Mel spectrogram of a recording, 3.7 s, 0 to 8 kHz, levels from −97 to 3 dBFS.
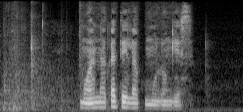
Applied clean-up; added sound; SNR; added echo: none; Sliding door / Train; 18 dB; none.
